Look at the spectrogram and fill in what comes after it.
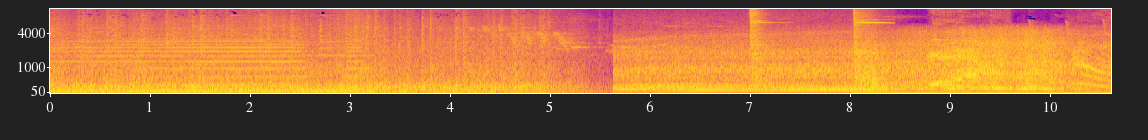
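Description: Dubbed train sound: a low rumble with a long held horn, fading away about five seconds in. It cuts to a tractor engine running steadily, with two sharp clicks and then a run of high squeaky glides near the end.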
